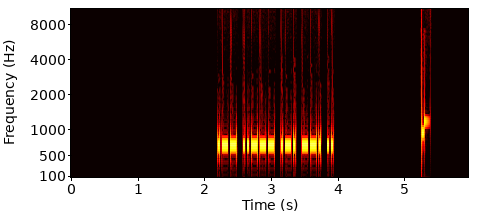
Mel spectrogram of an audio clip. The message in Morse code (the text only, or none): W2RGI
